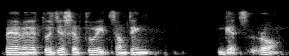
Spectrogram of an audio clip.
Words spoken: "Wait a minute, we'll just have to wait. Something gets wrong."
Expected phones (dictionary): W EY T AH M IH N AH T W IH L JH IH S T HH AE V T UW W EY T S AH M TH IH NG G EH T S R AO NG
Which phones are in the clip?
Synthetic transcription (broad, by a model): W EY AH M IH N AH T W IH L JH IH S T HH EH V T UW W EY T S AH M T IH NG G EH T S R AO NG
